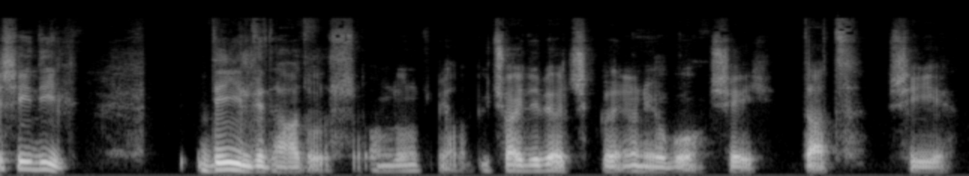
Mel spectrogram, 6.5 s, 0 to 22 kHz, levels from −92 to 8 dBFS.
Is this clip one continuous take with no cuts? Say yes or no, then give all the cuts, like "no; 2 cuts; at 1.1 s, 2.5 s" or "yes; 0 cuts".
no; 1 cut; at 2.4 s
